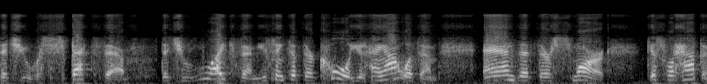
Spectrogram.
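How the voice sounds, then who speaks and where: A loud, animated man with an American accent, high in pitch, at a moderate pace with lively intonation over noticeable background noise. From US Midwest, Michigan. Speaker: video marketing expert. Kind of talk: webinar interview. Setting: webinar call.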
